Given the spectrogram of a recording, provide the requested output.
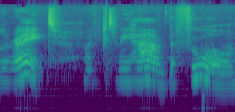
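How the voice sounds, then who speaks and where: A woman speaks very slowly in a calm tone. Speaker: tarot reader. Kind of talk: tarot reading. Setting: on camera.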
